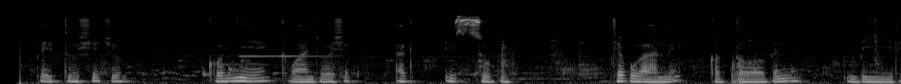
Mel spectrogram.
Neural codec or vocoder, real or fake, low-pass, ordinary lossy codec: none; real; none; none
